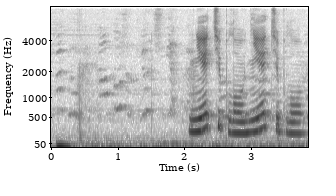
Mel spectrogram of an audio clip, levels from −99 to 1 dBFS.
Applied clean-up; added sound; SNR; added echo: none; none; none; none.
